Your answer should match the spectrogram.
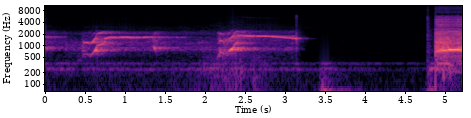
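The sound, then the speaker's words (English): Two long, wavering howls, a location call from three coyotes in the open air on a bright sunny day, rise and hold at a steady mid pitch, each sliding up at the start, followed by a low thump and a sudden burst of harsher, noisy sound at the end. “That's a coyote location call.”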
